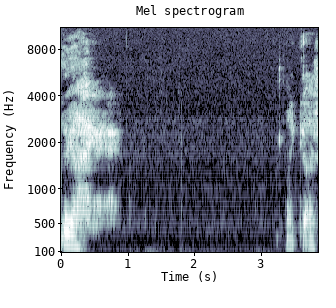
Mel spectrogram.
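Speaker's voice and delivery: talking through a yawn. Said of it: "I'm yawning like mad".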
